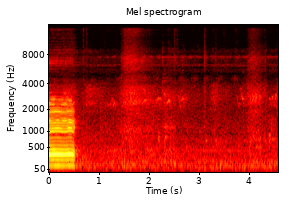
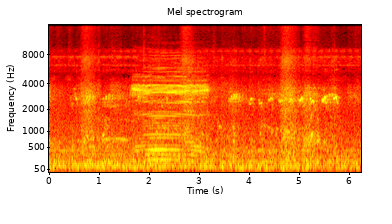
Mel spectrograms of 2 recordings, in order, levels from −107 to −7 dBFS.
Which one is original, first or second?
second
